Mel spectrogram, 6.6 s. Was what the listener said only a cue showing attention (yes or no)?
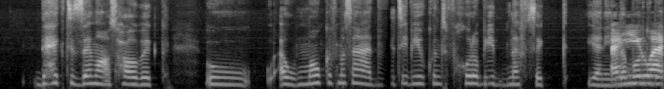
no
